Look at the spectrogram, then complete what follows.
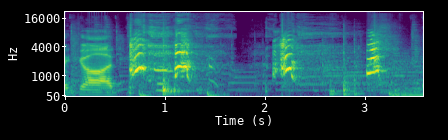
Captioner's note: laughing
